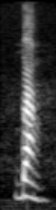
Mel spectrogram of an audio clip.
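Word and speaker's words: bang: Pada kata yang pertama, itu ditulis B-A-N-K dan bacanya bank. Kemudian, pada contoh yang kedua, yaitu B-A-N-G dan bacanya juga bank.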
